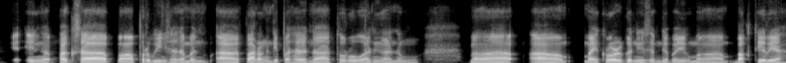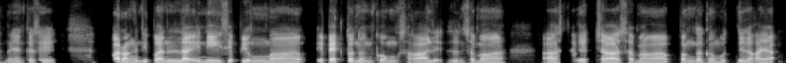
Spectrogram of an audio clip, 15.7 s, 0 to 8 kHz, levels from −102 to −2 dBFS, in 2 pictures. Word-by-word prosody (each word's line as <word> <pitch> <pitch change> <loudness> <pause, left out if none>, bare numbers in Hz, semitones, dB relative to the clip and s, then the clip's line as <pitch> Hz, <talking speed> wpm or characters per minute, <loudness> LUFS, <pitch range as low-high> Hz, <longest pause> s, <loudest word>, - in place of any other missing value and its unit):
yu - - -4
yun 100 - -2
nga 90 - -1
'pag - - +1
sa 100 -1 +7
mga 100 -1 +3
probinsya 100 +1 -3
naman, 100 -1 -4
ah, 90 -1 +3
parang 95 -1 +2
hindi 100 - -5
pa - - -4
sila 100 -1 0
naturuan 90 0 -2
nga 90 -1 -5
nung 90 0 -12 0.6
mga, 95 -1 +1 0.4
ah, 90 -1 +3 0.3
microorganism, 95 0 0
di - - -2
ba, 90 - -3
yung 90 0 -5
mga 85 0 -5
bakterya, 100 -3 +1
ganiyan. 95 -3 -6
Kasi 90 -1 -3 0.6
parang 105 0 +6
hindi 110 - -4
pa 100 - +6
nila 100 0 +4
iniisip 95 +1 0
yung 100 0 -2
mga 95 -1 0
epekto 105 - +5
nun 100 -2 -3
kung 95 +1 -3
sakali 90 -2 0
dun 95 -2 -9
sa 95 - -3
mga, 90 -1 -1 0.4
ah, - - +3
sakit 95 -2 -4
tsaka 95 -1 +5
sa 95 - -3
mga 90 -1 -1 0.2
panggagamot 90 0 -3
nila - - +1
kaya, - - +2
95 Hz, 185 wpm, -27 LUFS, 90-100 Hz, 0.6 s, sa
